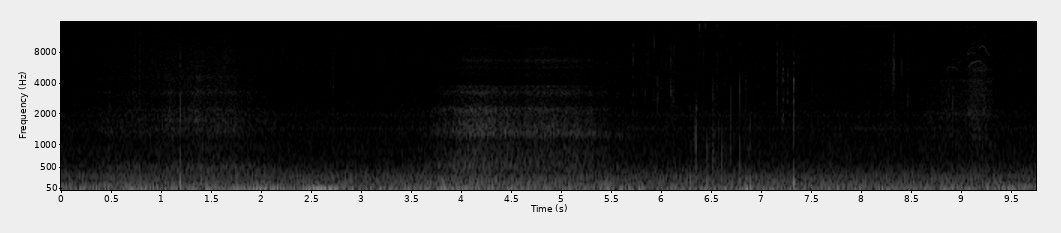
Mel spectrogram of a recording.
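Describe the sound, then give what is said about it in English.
Steady breathing with heavy nasal snorts and a few wet, chewing-like mouth noises, all fairly quiet and continuous with no talking. “I do like breathing sounds.”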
